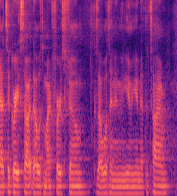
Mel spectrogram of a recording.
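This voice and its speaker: This man speaks with an American accent and a fairly low pitch. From US, Miami, Florida. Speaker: costume designer and stylist. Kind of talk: interview.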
